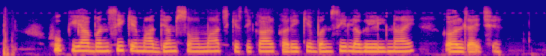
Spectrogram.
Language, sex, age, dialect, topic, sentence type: Maithili, female, 31-35, Eastern / Thethi, agriculture, statement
